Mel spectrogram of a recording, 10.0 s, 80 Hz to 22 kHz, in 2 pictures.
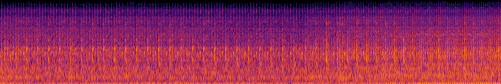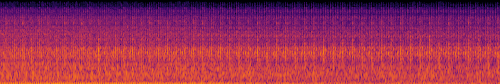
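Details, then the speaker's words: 2011 Ford Focus 1.6 TDCi diesel, smoky with a tick, no fault codes, injector problem suspected. It idles fine once past the initial splutter after start, but misfires with an uneven chugging when revved. Cause not confirmed. "But when you rev it, that's when it starts to misfire,"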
